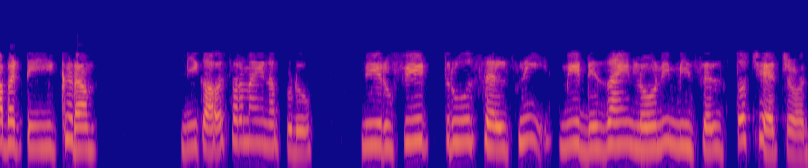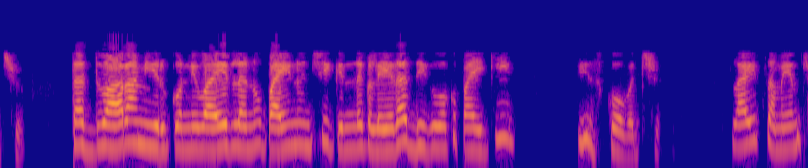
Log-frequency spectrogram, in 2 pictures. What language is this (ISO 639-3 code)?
tel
